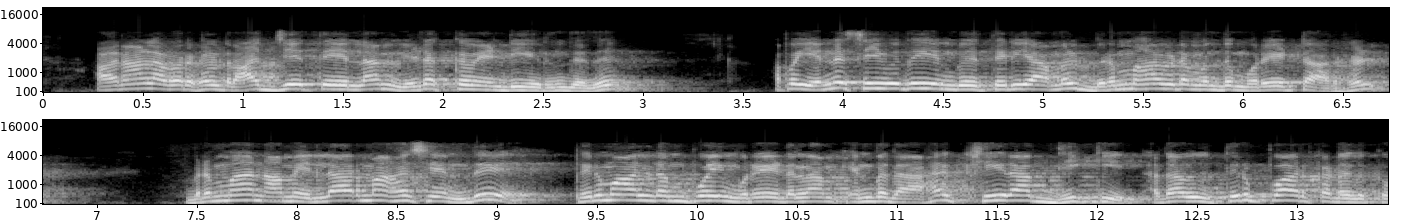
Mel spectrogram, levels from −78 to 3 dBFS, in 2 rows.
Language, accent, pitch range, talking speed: Tamil, native, 155-215 Hz, 120 wpm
